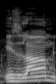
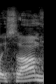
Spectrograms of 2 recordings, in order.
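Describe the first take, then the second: First: इस्लाम with a voiced z, "Iz-laam"; dictionary pronunciation. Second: इस्लाम with a voiceless s, "Is-laam"; correct Urdu pronunciation. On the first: Teacher cites the dictionary to students, इस्लाम said with a z. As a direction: buzz the s of इस्लाम into a z. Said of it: "इसकी pronunciation dictionaries में". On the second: Teacher corrects the dictionary for students, इस्लाम said with an s. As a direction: keep a clean hissed s in इस्लाम. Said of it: "इसका तलफ़ुज़ जो है वो इस्लाम ही है". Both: Shown as a demonstration.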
